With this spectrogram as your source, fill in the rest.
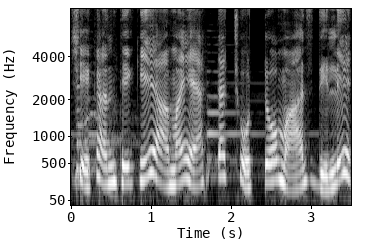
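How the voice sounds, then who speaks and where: A woman's voice: medium pitch, expressive, unhurried, faint music behind, close to an everyday voice. A woman voicing a poor, elderly village woman in a cartoon, pleading plaintively. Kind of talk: cartoon voice acting.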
